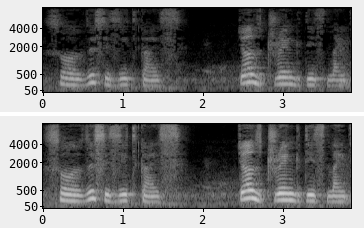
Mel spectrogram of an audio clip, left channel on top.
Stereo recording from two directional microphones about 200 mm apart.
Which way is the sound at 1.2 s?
50° right (ahead or behind).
